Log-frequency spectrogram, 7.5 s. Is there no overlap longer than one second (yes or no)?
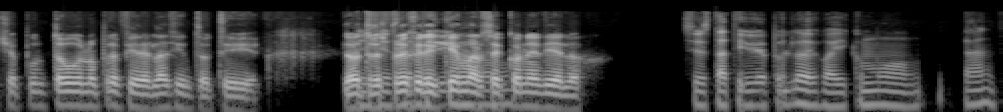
no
